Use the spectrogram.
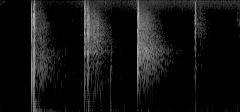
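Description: Two people play the clapping game Pass the Clap, clapping their hands together in unison: four sharp, crisp claps spaced about half a second apart, each ringing briefly in the room, with no talking.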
